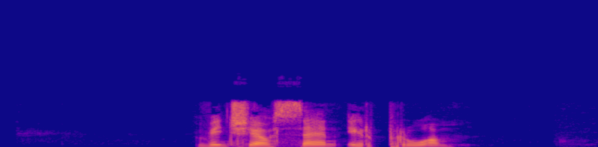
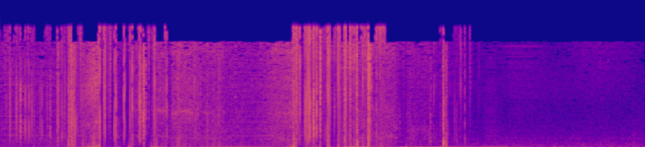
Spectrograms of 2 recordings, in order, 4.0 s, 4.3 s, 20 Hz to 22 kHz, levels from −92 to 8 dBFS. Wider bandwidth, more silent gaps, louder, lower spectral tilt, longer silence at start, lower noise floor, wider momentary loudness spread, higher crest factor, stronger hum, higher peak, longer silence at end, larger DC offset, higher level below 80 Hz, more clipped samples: second, 10 kHz vs 19.5 kHz; neither; about the same, -27 LUFS vs -29 LUFS; first, -2 dB/octave vs -0.5 dB/octave; first, 1.35 s vs 0 s; first, -84 dBFS vs -52 dBFS; second, 10 LU vs 13 LU; second, 22 dB vs 30 dB; neither; second, -8 dBFS vs -2 dBFS; first, 1 s vs 0.05 s; neither; second, -64 dBFS vs -50 dBFS; neither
